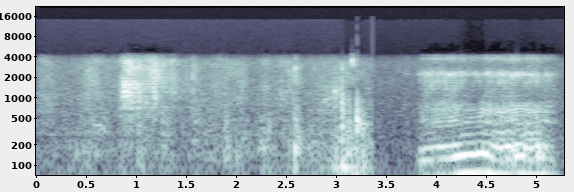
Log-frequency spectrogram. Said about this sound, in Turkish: Bir süre sessizleşen baba yeniden horlamaya başladı.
